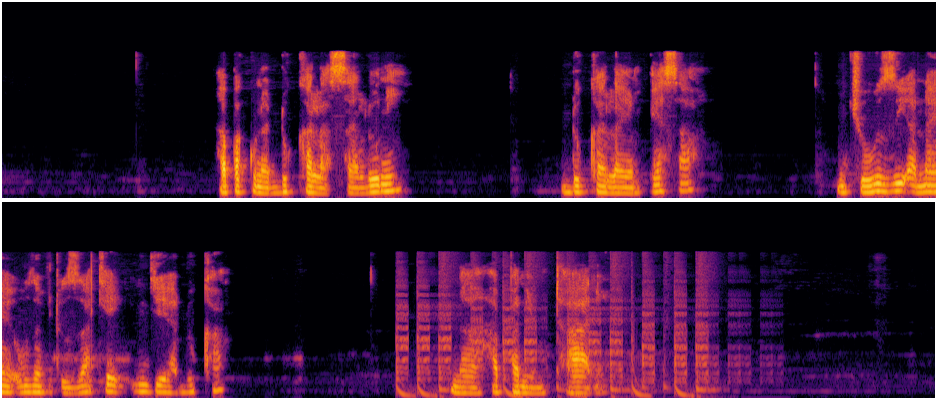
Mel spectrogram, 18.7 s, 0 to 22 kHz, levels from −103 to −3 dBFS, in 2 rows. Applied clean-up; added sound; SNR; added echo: neural separator model SepFormer DNS4.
